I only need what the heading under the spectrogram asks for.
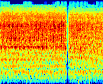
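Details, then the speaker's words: First-generation Honda Insight hybrid idling a little high. A steady airy hiss over the fast idle is heard, indicating a vacuum leak whose location has not yet been found. "It is idling a little high. Let's see if we can't figure that out. What in the vacuum leak? I can hear it."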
